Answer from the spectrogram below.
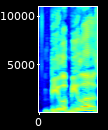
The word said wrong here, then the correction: Bielema: Is that how you say it? – Bielema? – Whatever.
